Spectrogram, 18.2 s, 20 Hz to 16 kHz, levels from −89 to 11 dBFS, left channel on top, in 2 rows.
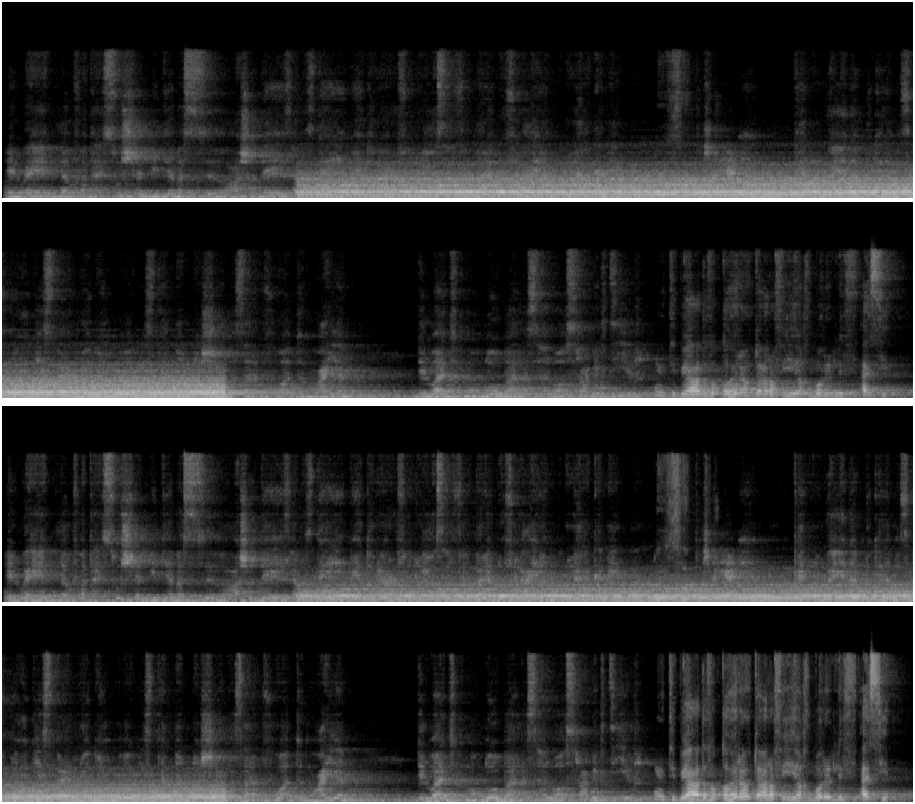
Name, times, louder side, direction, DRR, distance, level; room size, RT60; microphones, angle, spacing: voice 1, 0.0-6.5 7.1-12.7 13.2-15.5, right 1 dB, 50° right, -3 dB, 3.3 m, -34 dB
sound 1, 2.9-11.4, left 4 dB, 35° left, 0.4 m, -22 dB
voice 2, 6.4-7.3 15.6-18.0, right 4 dB, 85° right, 10 dB, 0.6 m, -26 dB
28.5 x 16.5 x 2.8 m, 2.6 s
head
